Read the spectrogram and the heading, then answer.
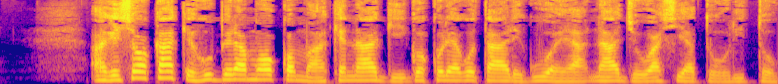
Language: Kikuyu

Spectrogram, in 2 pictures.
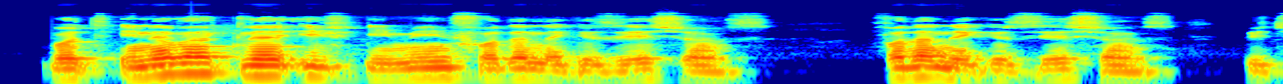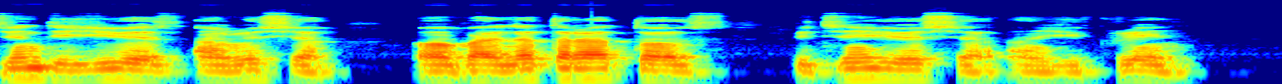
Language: Nigerian Pidgin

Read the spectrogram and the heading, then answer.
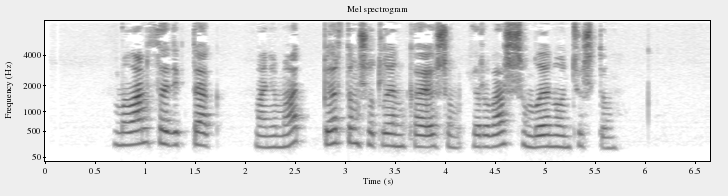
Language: Mari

